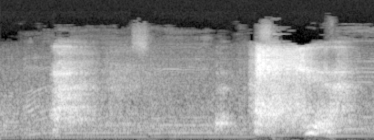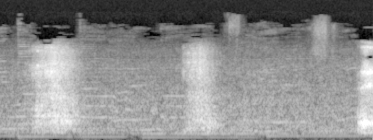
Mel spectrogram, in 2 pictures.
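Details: Person with a cold for about three days: several noisy bursts, one longer explosive sneeze among short sniffs and breaths, with faint music in the background.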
